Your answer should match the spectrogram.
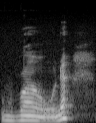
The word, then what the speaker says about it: Rhone: And then the next one is Rhone. That's what I was told how to pronounce it, which I do appreciate it.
